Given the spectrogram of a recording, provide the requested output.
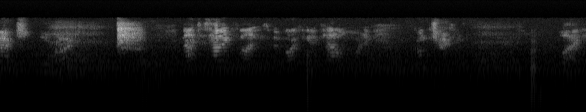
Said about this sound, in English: Hurry up, answer the damn phone.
